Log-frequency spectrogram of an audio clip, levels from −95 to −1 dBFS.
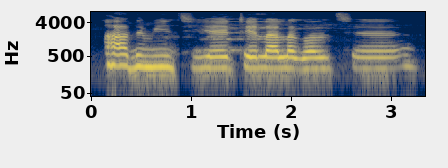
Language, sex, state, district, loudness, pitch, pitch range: Maithili, female, Bihar, Supaul, -17 LUFS, 240 Hz, 230-255 Hz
